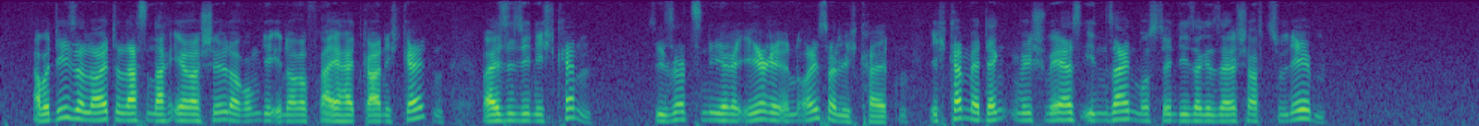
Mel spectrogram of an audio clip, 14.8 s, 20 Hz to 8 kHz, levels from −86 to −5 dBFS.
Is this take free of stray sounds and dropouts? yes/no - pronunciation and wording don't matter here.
yes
